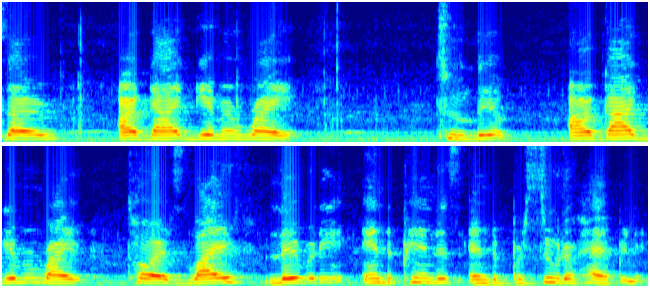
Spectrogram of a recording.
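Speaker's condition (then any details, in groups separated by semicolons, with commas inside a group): Cerebral palsy; electric wheelchair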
